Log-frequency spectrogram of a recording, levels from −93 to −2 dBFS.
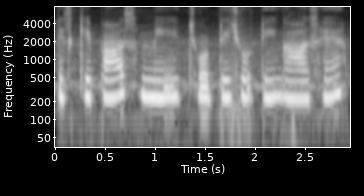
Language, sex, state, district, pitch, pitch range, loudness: Hindi, female, Uttar Pradesh, Shamli, 235 Hz, 230-240 Hz, -16 LUFS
